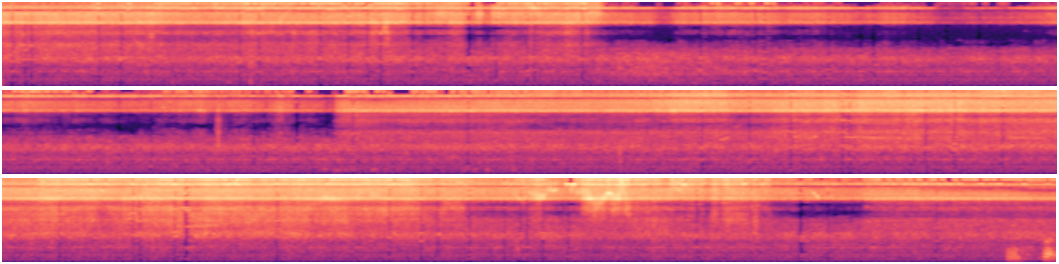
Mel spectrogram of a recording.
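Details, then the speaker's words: Home-visit ear wax removal, fully occluding soft wax in the right ear, deep wax settled onto the eardrum: steady hiss and hum of a suction machine running, pitch shifting as suction changes. "lots of stuff I'll just get the suction machine"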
